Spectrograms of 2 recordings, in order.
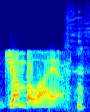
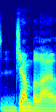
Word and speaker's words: jambalaya: when people do say jambalaya, it's a super short A. It's jambalaya like that.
